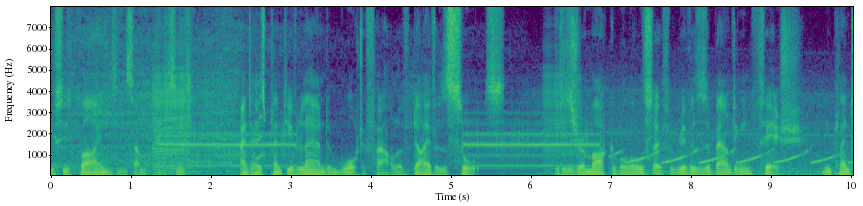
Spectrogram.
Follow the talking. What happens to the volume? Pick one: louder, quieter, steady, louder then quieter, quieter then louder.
steady.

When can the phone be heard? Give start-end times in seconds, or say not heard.
1.4-3.1, 5.1-7.0.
